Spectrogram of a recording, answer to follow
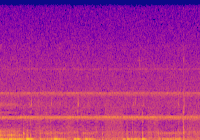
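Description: Short, low grunts from a macaque, about eight in a row, loudest at the start and thinning out towards the end.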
